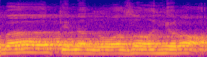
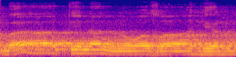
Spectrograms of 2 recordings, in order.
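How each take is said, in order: First: The last word ends with a final vowel. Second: The last word ends on a final consonant. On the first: "ahli tajwid mengaras" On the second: "kenapa dibaca wa zahir"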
